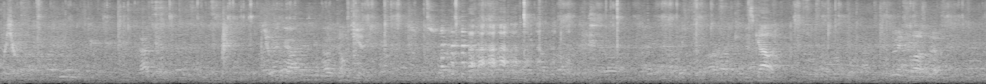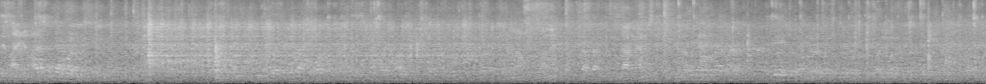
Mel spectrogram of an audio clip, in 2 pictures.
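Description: Gaming chips clack together on a table.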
